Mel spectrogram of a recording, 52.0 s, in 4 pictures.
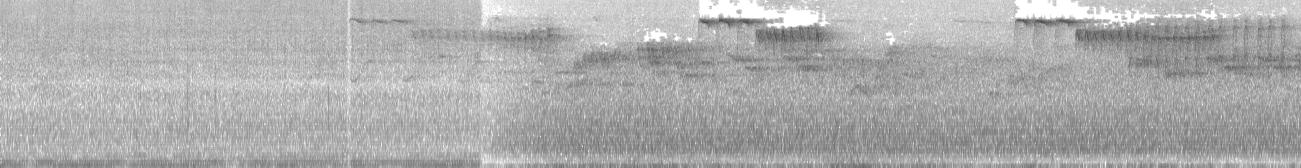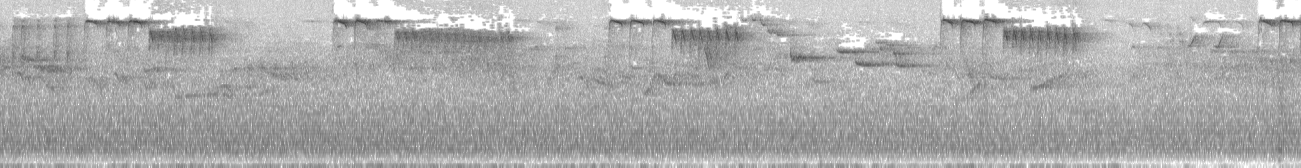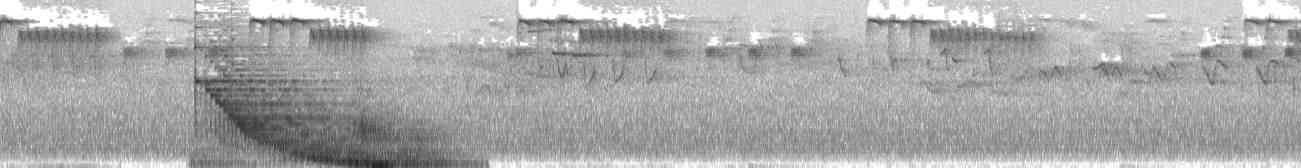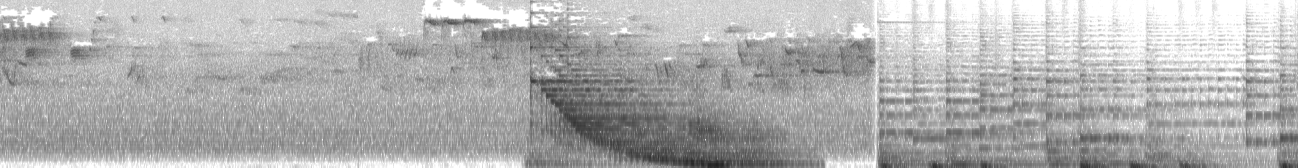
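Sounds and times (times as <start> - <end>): oil sizzling: 0.0 - 4.7
steady soft hiss: 0.0 - 19.1
swoosh falling in pitch: 27.9 - 30.9, 44.3 - 47.3.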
